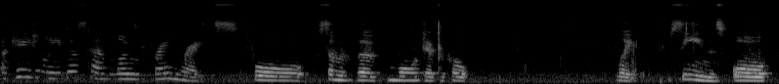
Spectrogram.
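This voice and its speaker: A woman's voice: medium pitch, takes it slowly, warm tone, slight background noise, rough recording. A woman chatting casually and rambling on a live game stream, with many fillers and offhand swearing. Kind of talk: casual chat.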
